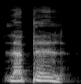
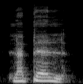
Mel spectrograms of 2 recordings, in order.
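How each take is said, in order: First: "L'appel" shouted even higher, falling at the end; shouted call. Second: High ringing shout of "L'appel"; shouted call. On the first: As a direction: echo the call "L'appel" across the ship. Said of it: "reprit le maître de manœuvre". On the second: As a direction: call "L'appel" out across the deck. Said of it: "cria le porte-voix du commandant". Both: A narrator's reading.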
